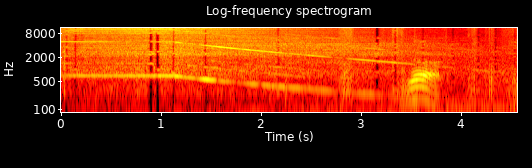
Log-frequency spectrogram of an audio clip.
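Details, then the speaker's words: Hoover Air Steerable (WindTunnel) vacuum, warm day after earlier cold start: rushing hiss with high whistle sliding down as motor winds down, whistling from top; hose found plugged, no suction. "i'm gonna today uh start it up and uh see where the plug is in the hose because it whistles off the top here"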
